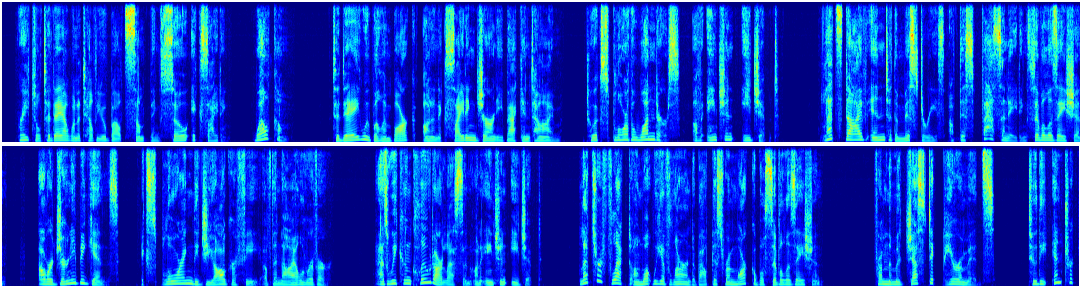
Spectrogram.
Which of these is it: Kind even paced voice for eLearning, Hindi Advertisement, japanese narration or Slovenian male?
Kind even paced voice for eLearning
